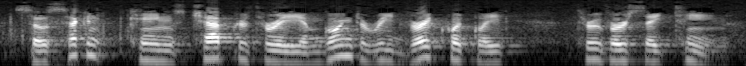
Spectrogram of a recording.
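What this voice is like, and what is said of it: Texas accent. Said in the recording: “my Texas accent ... with my Texas accent, I evidently did not succeed in communicating that”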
